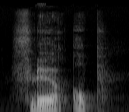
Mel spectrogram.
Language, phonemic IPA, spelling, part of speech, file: Dutch, /ˈflør ˈɔp/, fleur op, verb, Nl-fleur op.ogg
- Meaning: inflection of opfleuren: 1. first-person singular present indicative 2. second-person singular present indicative 3. imperative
